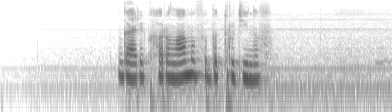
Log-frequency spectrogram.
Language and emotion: Russian, neutral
